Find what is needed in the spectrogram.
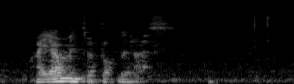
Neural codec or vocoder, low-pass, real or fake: none; 9.9 kHz; real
